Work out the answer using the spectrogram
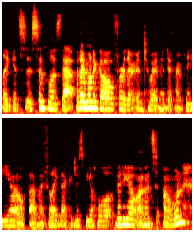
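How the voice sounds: Showing vocal fry, a woman speaks fairly quickly at a medium pitch with fairly even intonation.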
